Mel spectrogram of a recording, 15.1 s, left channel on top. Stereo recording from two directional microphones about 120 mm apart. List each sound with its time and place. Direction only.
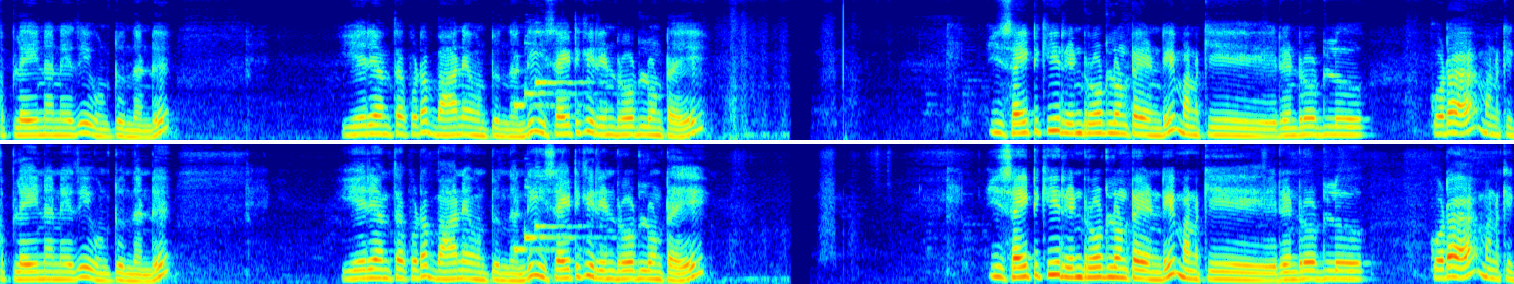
0.0 s speech: 30° right (ahead or behind)
9.4 s speech: 30° right (ahead or behind)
